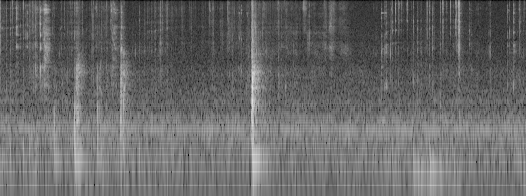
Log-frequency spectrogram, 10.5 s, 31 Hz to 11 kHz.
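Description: A metal knife shaves flakes and cuts slices from a solid, dry, varnished green Godrej No.1 soap bar held in the hand, breaking it into pieces. Soft, crisp scraping and shaving sounds come in short bursts, with one sharp, bright crack about halfway through as a piece breaks off, and quiet pauses between the cuts.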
